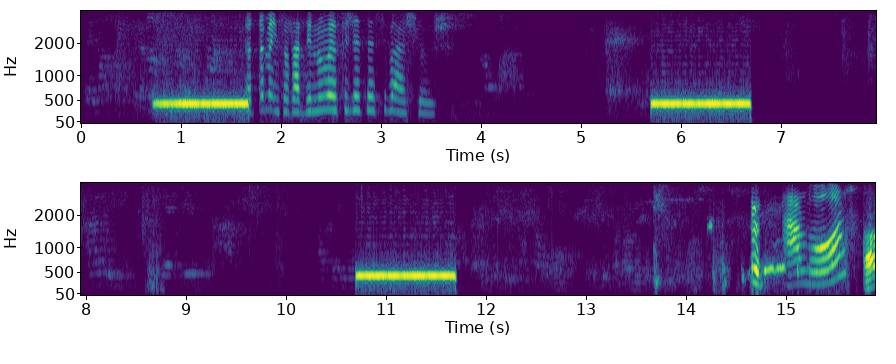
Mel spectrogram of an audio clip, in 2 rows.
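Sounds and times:
telephone busy signal: 0:00.7 - 0:01.7, 0:05.7 - 0:06.7, 0:10.7 - 0:11.7
speech: 0:02.0 - 0:03.8, 0:14.7 - 0:15.8.

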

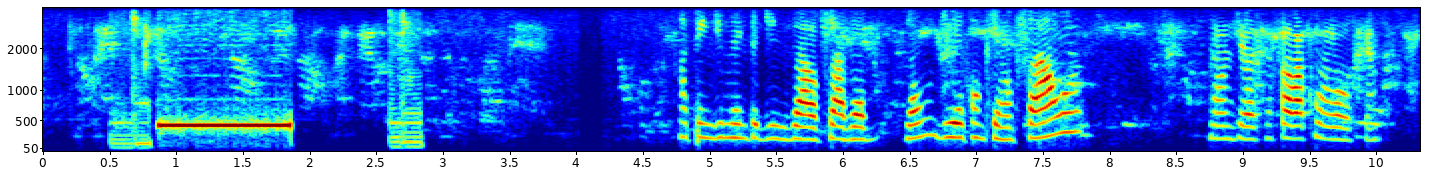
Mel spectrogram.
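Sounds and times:
telephone line tone while a call is being transferred: 0:00.8 - 0:01.9
speech: 0:04.8 - 0:08.0, 0:08.8 - 0:10.2.

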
